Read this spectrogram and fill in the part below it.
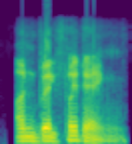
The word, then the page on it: Unbefitting: American English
